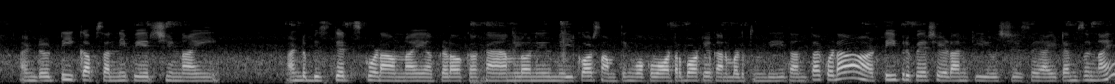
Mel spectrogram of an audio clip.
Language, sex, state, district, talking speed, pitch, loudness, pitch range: Telugu, female, Andhra Pradesh, Chittoor, 135 wpm, 180 Hz, -22 LUFS, 175-190 Hz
